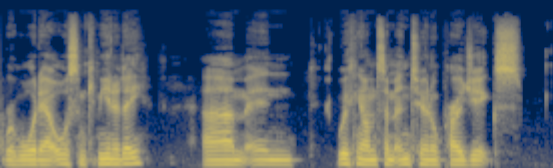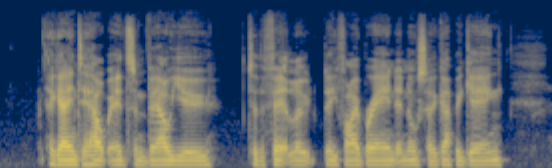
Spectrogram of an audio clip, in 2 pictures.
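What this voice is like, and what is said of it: New Zealand accent. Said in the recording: “As you can maybe tell from my accent, I'm from sunny New Zealand”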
